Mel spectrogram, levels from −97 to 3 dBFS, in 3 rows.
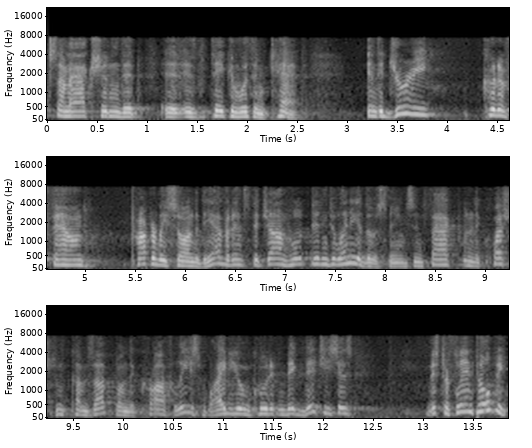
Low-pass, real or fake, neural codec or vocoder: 7.2 kHz; fake; codec, 16 kHz, 1.1 kbps, Voila-Tokenizer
